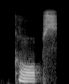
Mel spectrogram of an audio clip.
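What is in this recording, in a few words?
"corpse", Indian English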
